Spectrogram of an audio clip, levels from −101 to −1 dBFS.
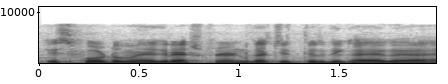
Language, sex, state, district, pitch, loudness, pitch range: Hindi, male, Uttar Pradesh, Shamli, 120 Hz, -17 LUFS, 120-125 Hz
